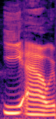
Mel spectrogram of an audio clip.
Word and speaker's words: Iao: Iao. I-A-O. Iao. Every vowel syllable.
